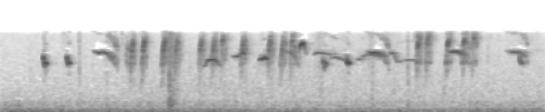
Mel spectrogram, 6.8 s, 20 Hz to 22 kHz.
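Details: Greater green leafbird (cucak ijo), a contest bird ranked first across Indonesia in 2013–2014, singing high, fast whistles with rising and falling slurred notes and sharp chirps in rapid bursts over steady low background rumble.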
